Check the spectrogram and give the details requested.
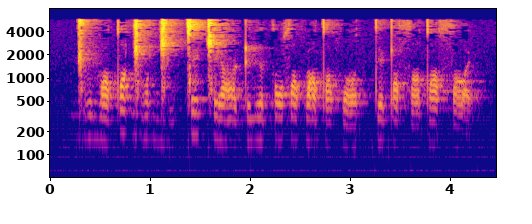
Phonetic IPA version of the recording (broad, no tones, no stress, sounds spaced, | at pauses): ɡ͡ǁ o v ɪ tˤ e ɡ͡ǁ ɔ ɡ͡ǁ i ǀ e ǁ e ʕ ʊ ʈ i ə̯ k u sˤ e f u tˤ e f ɔ tː e ʈ e sˤ e tˤ a sˤ ɛ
